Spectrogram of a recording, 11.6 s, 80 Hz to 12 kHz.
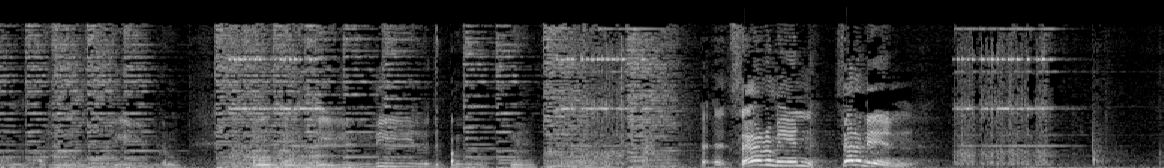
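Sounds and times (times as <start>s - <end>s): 
speech: 1.6s - 2.0s, 2.6s - 6.1s, 7.0s - 9.6s
telephone bell ringing: 2.2s - 3.8s, 5.5s - 6.7s, 9.5s - 10.9s.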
